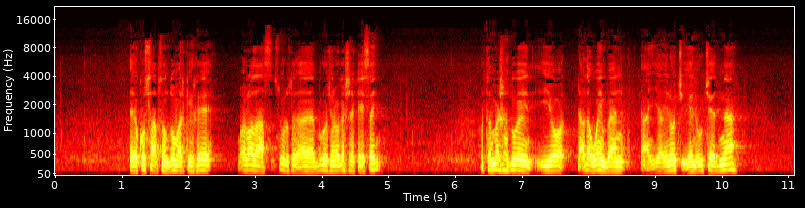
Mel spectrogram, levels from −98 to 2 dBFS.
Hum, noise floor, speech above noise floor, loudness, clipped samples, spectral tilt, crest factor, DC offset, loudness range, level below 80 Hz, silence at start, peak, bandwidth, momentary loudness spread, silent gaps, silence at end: none; -52 dBFS; 38 dB; -15 LUFS; under 0.1%; -8 dB/octave; 14 dB; under 0.1%; 4 LU; -62 dBFS; 1.15 s; -2 dBFS; 9.8 kHz; 7 LU; none; 0.85 s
